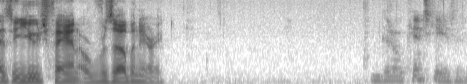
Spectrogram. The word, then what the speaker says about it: Rosalba Neri: Pronounce her name because I'll get it wrong. Rosalba Nero. Rosalba Neri. So my dad is a huge fan of Rosalba Neri.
